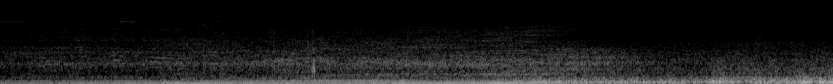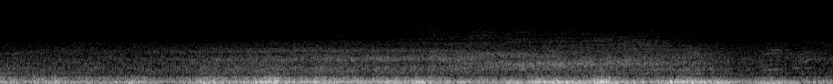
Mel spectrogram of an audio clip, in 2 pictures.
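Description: Low rumble of a thunderstorm, swelling steadily. In the second half it turns uneven and gusty.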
